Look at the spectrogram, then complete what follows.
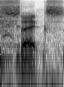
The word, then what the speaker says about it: CeX: a store over here called sex and it's spelled CeX and they sell secondhand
